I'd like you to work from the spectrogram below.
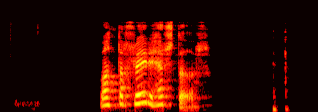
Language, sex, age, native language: Icelandic, female, 40-49, Icelandic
